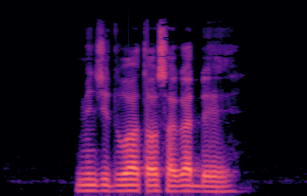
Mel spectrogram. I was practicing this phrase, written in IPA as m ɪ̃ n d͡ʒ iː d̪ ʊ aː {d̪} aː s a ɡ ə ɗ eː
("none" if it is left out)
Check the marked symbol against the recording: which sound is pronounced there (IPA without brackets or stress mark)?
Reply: t̪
